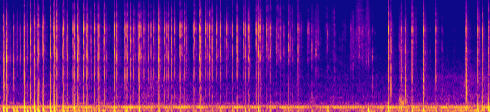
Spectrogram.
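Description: A large, hollow white plastic supplement tub with a printed label is held in both hands close to the mic and tapped and scratched with the fingertips on its sides and base. Rapid, dry, bright taps with a very short ring mix with scratchy rustling, over a steady low hum that runs through the whole clip.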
